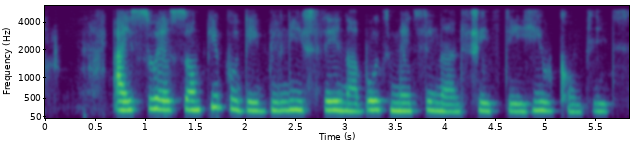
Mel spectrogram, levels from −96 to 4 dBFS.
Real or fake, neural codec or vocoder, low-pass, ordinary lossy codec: fake; codec, 24 kHz, 3 kbps, HILCodec; 5.4 kHz; none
